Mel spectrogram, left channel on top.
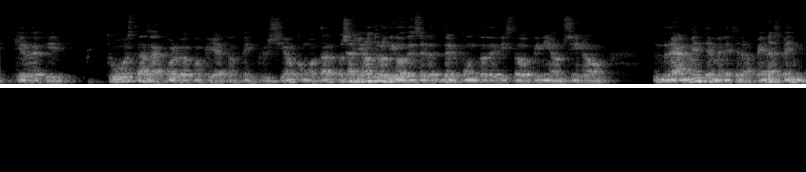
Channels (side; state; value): right; silent; digital silence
